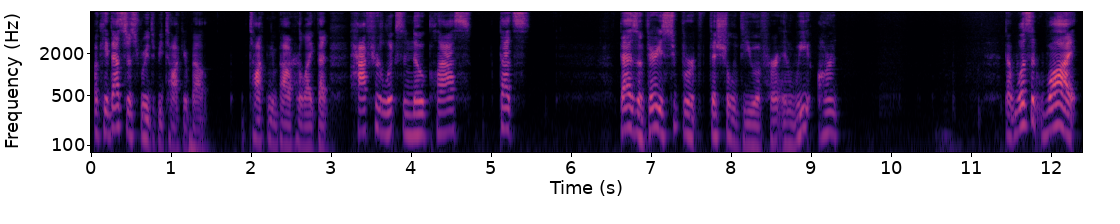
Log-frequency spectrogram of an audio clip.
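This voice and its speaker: A man playing a defensive, evasive hiring manager arguing with his ex in a one-sided audio roleplay, halting and repeating his words. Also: medium pitch, expressive, fairly bright tone. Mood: defensive, exasperated. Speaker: roleplay performer.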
